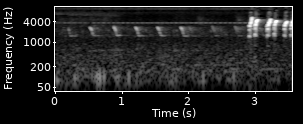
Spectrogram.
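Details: Stripe-throated Bulbul as a decoy luring wild birds: faint down-slurred notes repeat roughly every third of a second, then a loud, bright burst of about six chattering notes closes the recording.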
